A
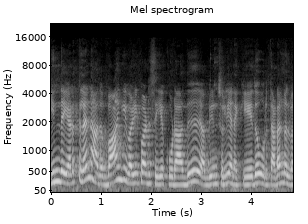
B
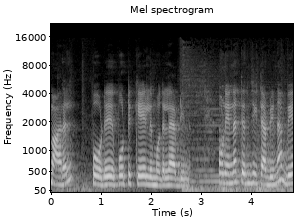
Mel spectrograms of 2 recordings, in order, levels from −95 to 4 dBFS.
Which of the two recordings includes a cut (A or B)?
B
